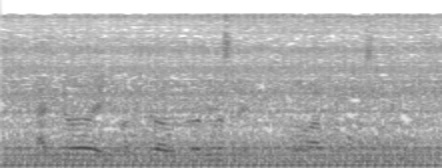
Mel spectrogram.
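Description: A man talking, his voice over a steady engine-like hum.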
